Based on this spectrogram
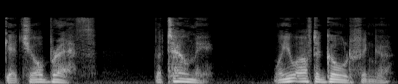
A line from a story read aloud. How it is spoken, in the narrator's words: He whispered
